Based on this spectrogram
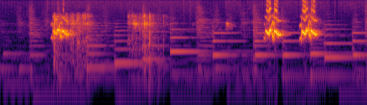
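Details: Budgerigar, a young green male in his first week in a new home and just starting to make sounds, gives a few short, bright chirps in quick bursts, two sharp ones close together near the end, over background music.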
